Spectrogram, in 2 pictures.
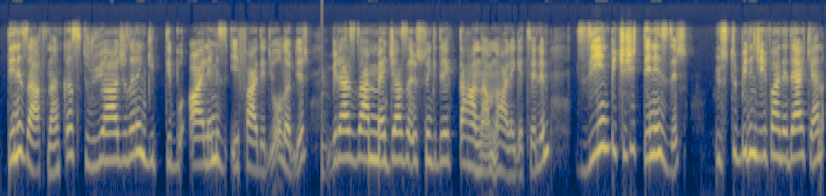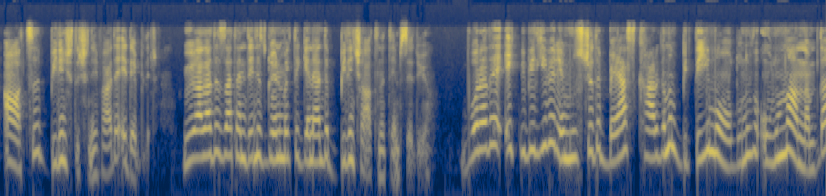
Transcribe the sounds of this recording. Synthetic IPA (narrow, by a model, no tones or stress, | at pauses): d̪̥e̞nizalˠt̪ɯnd̪ankʰasɯ̥t̪ɾyjaːd͡ʒɯlˠaɾɯnɟit̪ːiːbuʔaːilʲe̞mizifaːd̪ɛd̪ijolˠabilʲiɾbiɾazd̪aɦamed͡ʒazayst̪ʰynɛɟid̪eɾɛc̚d̪aɦaːnlˠa̰mlˠaɦaːlʲɛɟe̞t̪ʰiɾelʲim | zijinbit͡ʃʰe̞ʃit̪̚d̪e̞nizd̪iɾ̥ | yst̪ʰybilʲint͡ʃifaːd̪ɛed̪æɾcʰænalˠt̪ʰɯbilʲint͡ʃd̪ɯʃɯnɯifaːd̪ɛʔed̪e̞bilʲḭɾ̥ | jujaːlˠaɾd̪azaːt̪ʰænd̪e̞nizɟøɾmɛc̚t̪ʰɛɟe̞nælʲd̪ɛbilʲint͡ʃa̰lˠt̪ʰɯnɯt̪ʰɛ̰msi̥lḛd̪ḭjo̞̰ | buaɾad̪aʔɛc̚bibilʲɟive̞ɾeimhust͡ʃʰad̪abe̞jaz̥kʰaɾɡanɯnbid̪̥e̞jimo̞lˠd̪uːnuvɛʔo̞lˠumlˠuanlˠamd̪a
